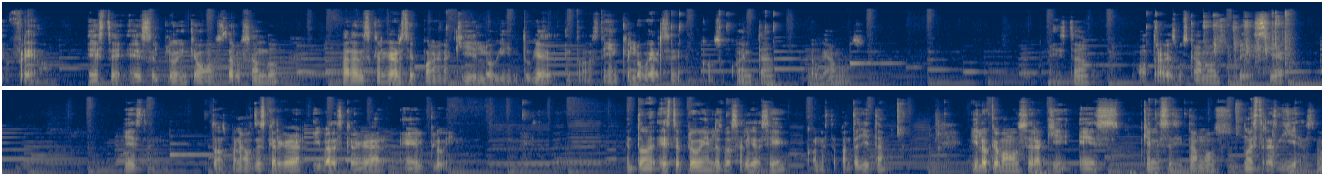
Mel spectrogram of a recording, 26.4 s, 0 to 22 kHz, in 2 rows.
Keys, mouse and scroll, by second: 4.4 click, 6.6 click, 7.1 click, 7.6 click, 11.4 click, 11.7-13.1 typing, 14.1-14.9 scroll down 1, 15.0 click, 18.2 click, 19.5 click, 20.4-21.6 drag, 24.6 click, 25.7 shift+middle click.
